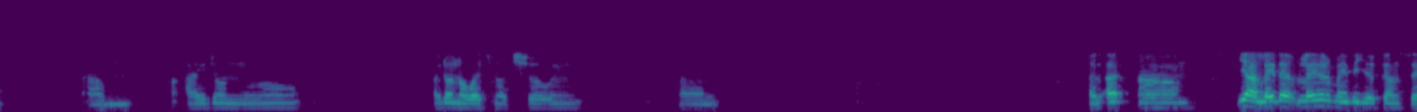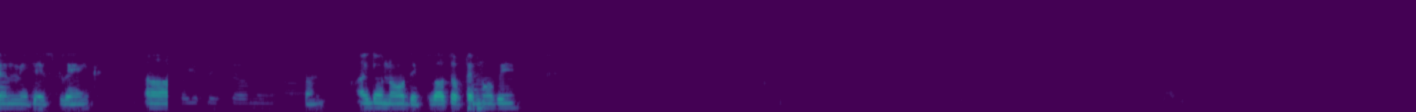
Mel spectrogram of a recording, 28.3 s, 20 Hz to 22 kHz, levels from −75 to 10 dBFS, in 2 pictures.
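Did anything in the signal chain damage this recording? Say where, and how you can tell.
Yes. Short bursts of hoarse, scratchy, gargling speech occur at 0.96–1.16, 4.80–5.01, 11.42–11.79, 14.46–14.60 s (after "you can send me"), 18.84–19.02 s (after "know the plot of") and 22.72–22.94 s. Pitch and level hold throughout. These are AMR bit errors on the network link: a few percent of the weakly protected bits flipped, misplacing the excitation pulses and skewing the fine gain and spectral values.

From 15.84 to 17.23 s, just before "I don't know the", the speech drops by about 30 dB to a faint residue, then recovers. This is the signature of one channel inverted, likely a polarity-reversed leg in the wiring or mixdown, so that the centred speech cancels when the two channels are summed to mono.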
